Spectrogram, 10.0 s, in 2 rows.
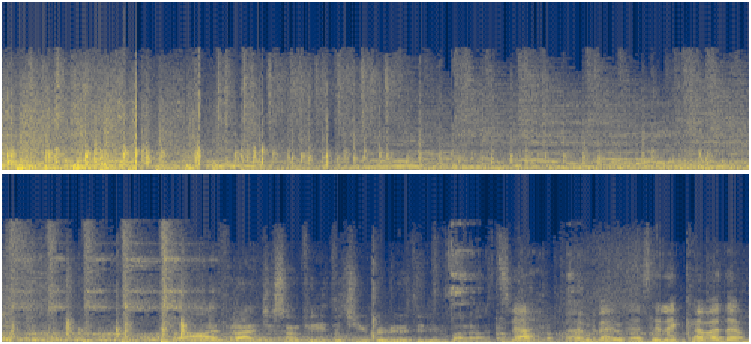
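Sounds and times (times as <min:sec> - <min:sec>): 
audience applause: 0:00.0 - 0:07.6
speech: 0:06.6 - 0:09.9.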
